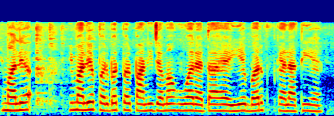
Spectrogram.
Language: Hindi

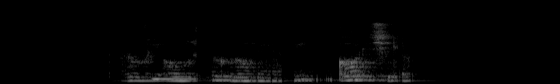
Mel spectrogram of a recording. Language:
Bangla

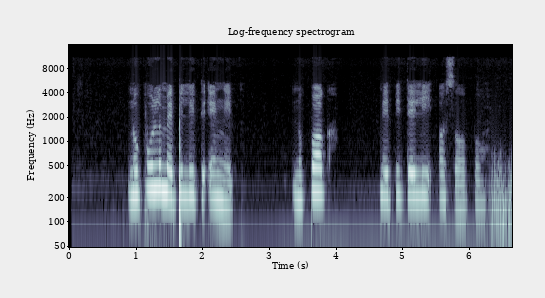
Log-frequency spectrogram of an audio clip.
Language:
Yangben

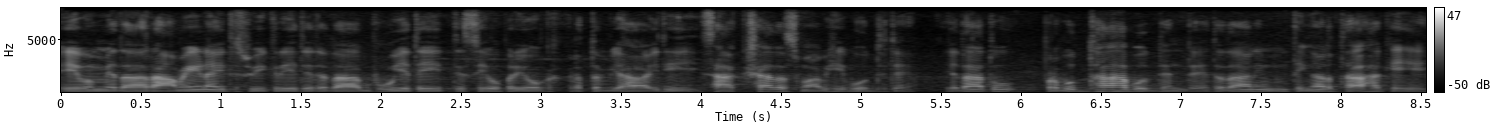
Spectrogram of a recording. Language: Sanskrit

